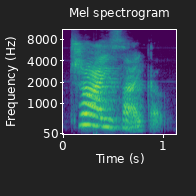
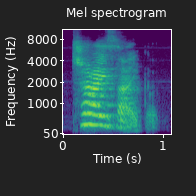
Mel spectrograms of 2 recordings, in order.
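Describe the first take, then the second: No difference in how they are said.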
